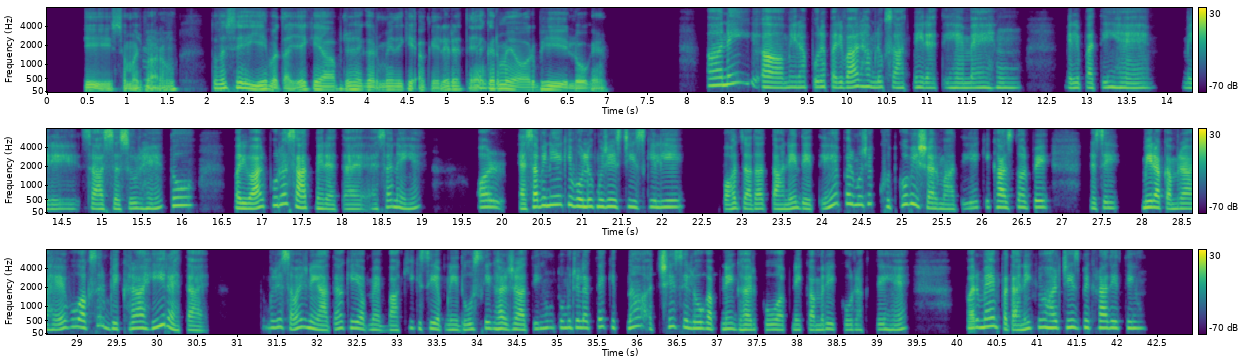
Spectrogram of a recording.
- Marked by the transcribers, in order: none
- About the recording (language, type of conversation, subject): Hindi, advice, आप रोज़ घर को व्यवस्थित रखने की आदत क्यों नहीं बना पाते हैं?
